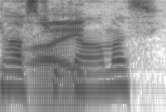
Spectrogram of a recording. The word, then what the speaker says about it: Nostradamus: You recall the writings of Nostradamus. Did I pronounce that name Nostradamus? – Right? – Yeah, that's good.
